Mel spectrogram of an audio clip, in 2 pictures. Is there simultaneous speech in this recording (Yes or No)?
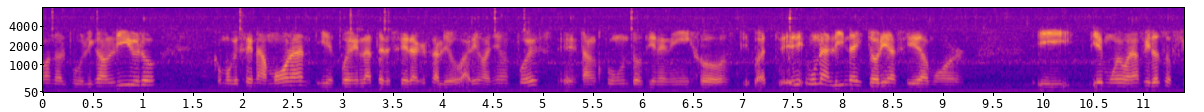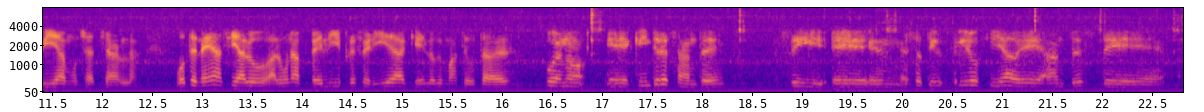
No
